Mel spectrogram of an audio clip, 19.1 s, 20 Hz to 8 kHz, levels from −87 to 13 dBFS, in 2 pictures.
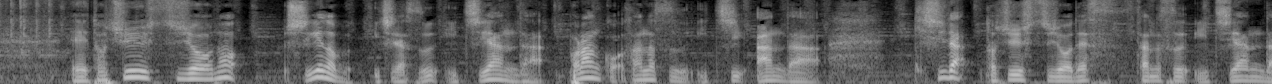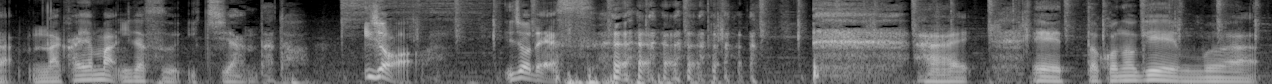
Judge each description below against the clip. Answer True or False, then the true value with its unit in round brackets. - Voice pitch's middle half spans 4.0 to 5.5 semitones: True (5.2 semitones)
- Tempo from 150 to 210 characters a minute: True (205 characters per minute)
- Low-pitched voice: True (105 Hz)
